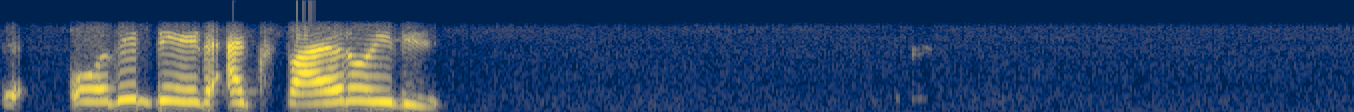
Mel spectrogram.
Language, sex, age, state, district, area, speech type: Dogri, female, 18-30, Jammu and Kashmir, Reasi, rural, conversation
